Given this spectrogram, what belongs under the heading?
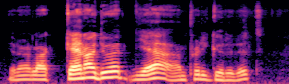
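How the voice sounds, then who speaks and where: A man's dark, mellow tone at fairly high pitch, with a South African accent. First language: Afrikaans. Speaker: fantasy concept artist and illustrator. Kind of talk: casual livestream chat while painting. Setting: livestream.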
